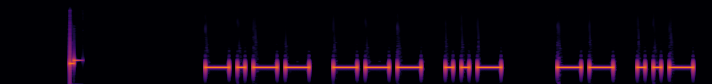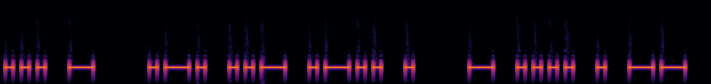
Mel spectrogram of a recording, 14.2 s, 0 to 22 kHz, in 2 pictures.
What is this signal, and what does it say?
Morse code, heard as a keyed tone, about 16 wpm, 700 Hz. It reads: YOU MUST RULE THEM
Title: Sentences from Top 1000 Words - Review Part 2 - 15wpm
